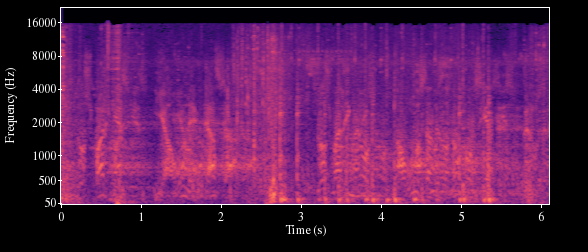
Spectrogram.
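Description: Footsteps clang on a metal ladder.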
